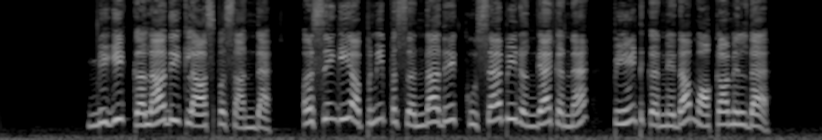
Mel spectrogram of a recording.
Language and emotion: Dogri, happy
